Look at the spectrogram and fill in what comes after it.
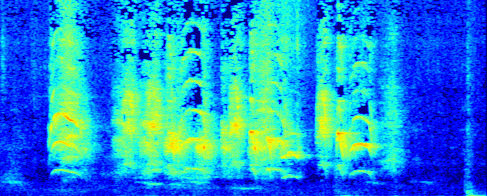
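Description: Backyard birds calling: a busy run of loud, quick, arched chirps that starts under a second in and keeps going for about four seconds with brief gaps. A dull low bump sounds right at the end.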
